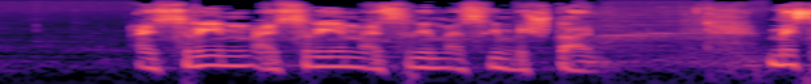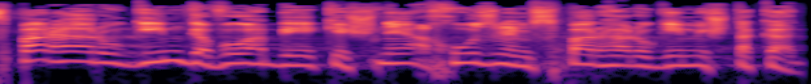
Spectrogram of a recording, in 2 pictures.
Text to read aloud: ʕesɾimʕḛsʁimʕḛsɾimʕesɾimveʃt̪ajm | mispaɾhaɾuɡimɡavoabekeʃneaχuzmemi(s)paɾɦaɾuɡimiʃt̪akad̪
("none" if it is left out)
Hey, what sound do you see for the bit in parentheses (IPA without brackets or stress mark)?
s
